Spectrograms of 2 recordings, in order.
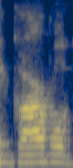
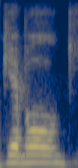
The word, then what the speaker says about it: GRBL: So some people say garble, gerbil, gibble. It's important you say it differently each time.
